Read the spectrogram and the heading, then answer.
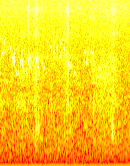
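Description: bird, birds singing

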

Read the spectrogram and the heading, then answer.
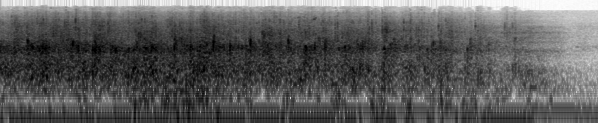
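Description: crowd, audience clapping hands

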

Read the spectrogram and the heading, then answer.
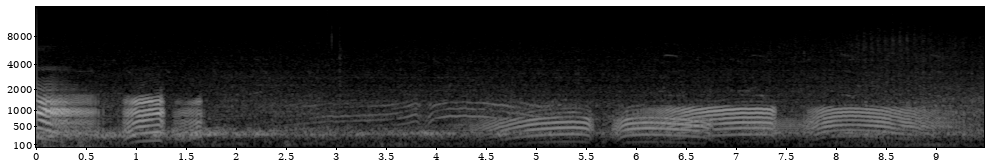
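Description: bird, atlantic puffin call

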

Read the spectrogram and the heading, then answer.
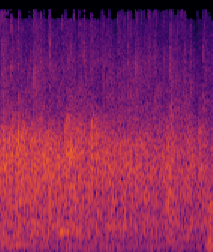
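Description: crowd, audience hand clapping

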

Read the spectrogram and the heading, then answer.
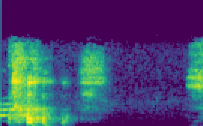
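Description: animal, cat meowing

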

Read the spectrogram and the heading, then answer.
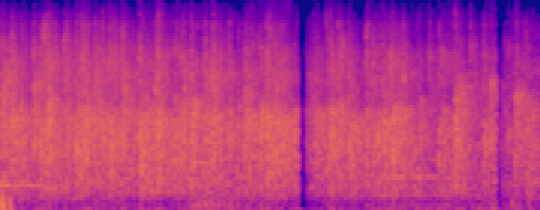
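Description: crowd, applause

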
